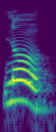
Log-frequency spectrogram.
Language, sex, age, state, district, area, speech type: Hindi, female, 30-45, Madhya Pradesh, Bhopal, urban, read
